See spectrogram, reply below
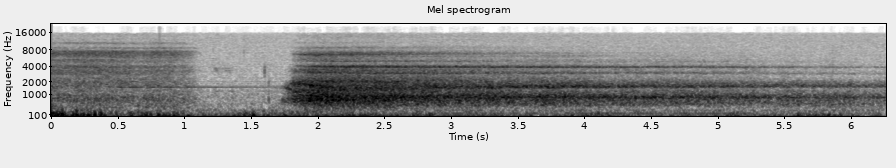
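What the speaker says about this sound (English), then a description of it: "You exhale." A long, forceful breath out during a yoga stretch, starting with a brief rush, pausing, then a sustained airy exhale that slowly fades, close to the microphone with no talking.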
